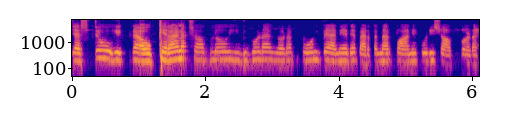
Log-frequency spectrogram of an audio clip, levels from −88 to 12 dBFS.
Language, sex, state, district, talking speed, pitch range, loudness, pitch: Telugu, female, Andhra Pradesh, Krishna, 155 wpm, 195-220 Hz, -18 LUFS, 205 Hz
